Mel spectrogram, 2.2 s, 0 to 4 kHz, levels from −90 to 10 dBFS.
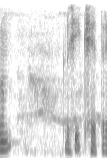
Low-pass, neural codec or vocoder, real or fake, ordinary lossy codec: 3.6 kHz; none; real; MP3, 32 kbps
